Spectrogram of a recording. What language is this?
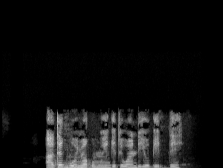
Ganda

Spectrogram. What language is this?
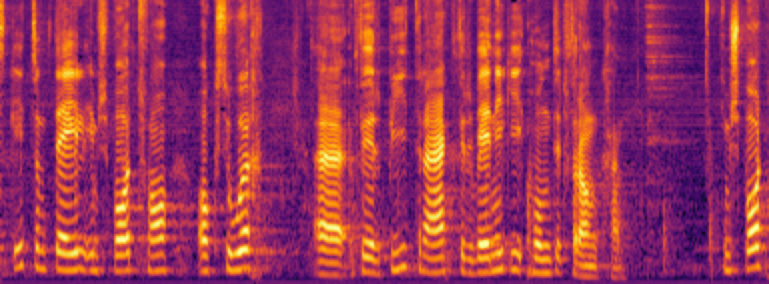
Swiss German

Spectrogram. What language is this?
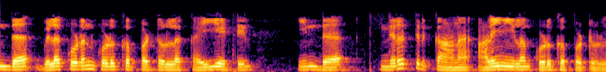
Tamil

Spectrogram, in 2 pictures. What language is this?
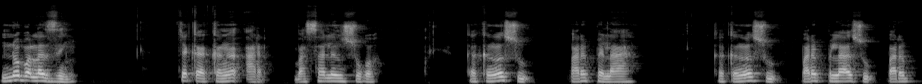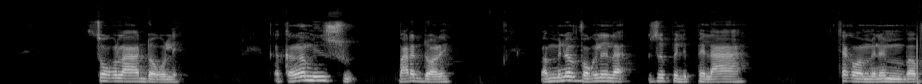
Southern Dagaare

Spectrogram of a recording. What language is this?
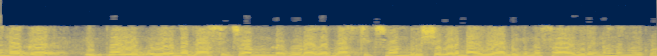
Malayalam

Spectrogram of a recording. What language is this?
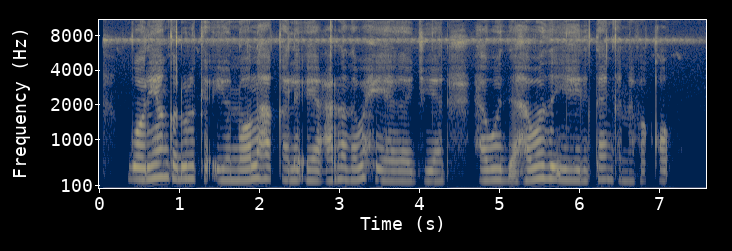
Somali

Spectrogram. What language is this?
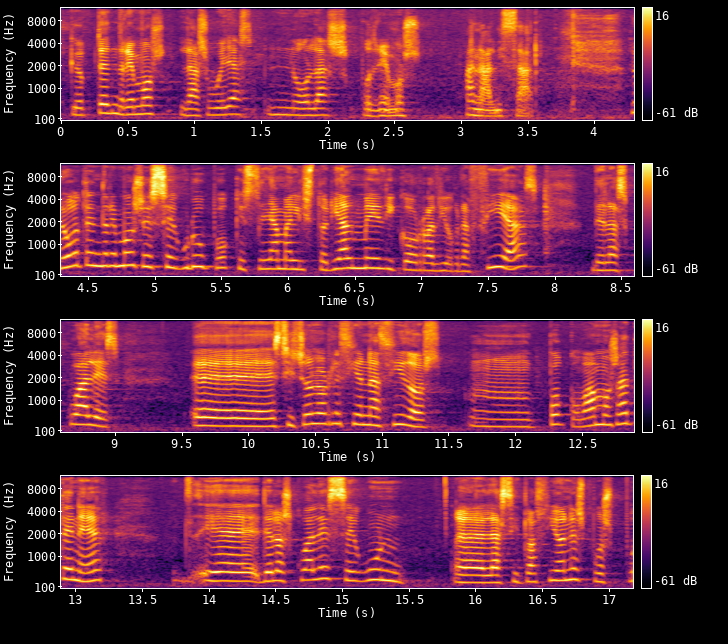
Spanish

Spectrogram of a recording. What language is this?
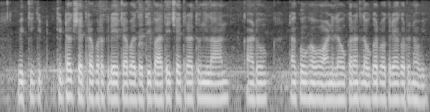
Marathi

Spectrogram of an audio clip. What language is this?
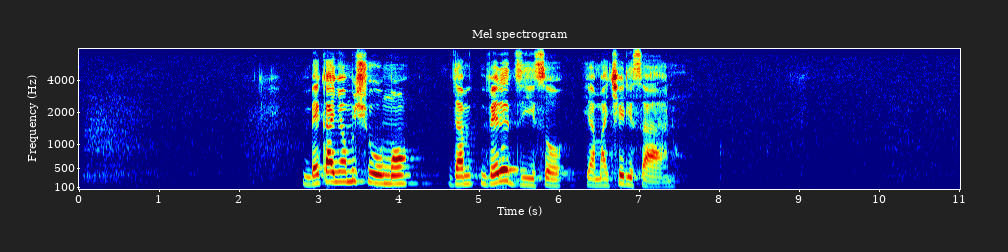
Venda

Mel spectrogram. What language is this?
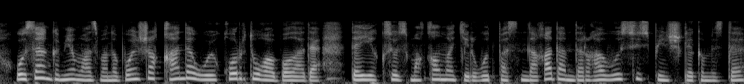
Kazakh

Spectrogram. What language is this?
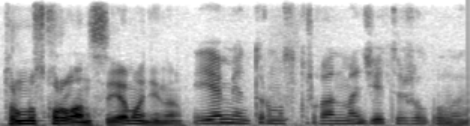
Kazakh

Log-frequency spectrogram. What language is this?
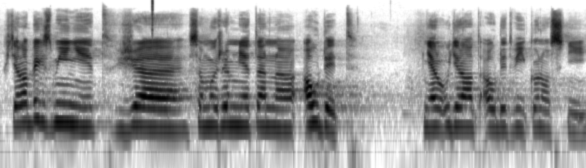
Czech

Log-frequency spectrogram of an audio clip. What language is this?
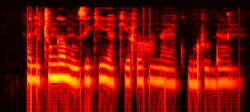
Swahili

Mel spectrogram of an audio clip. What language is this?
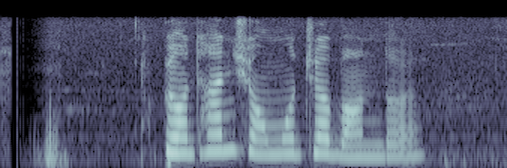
Bangla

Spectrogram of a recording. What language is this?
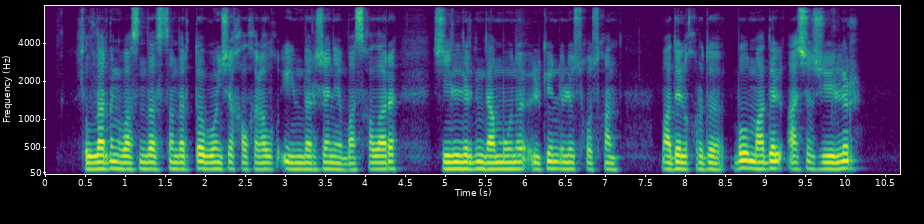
Kazakh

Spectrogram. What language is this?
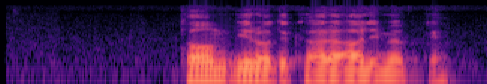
Kurdish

